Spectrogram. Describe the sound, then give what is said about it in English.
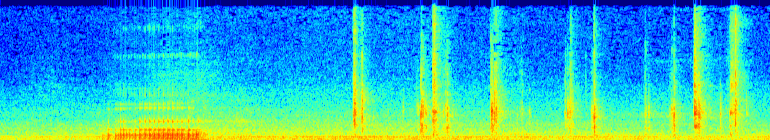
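Typing on a computer keyboard into a document: a scattered run of light, sharp key clicks in uneven bursts. No one talks. “I'm just going to type that in to this little document.”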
